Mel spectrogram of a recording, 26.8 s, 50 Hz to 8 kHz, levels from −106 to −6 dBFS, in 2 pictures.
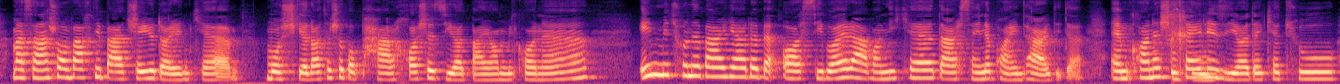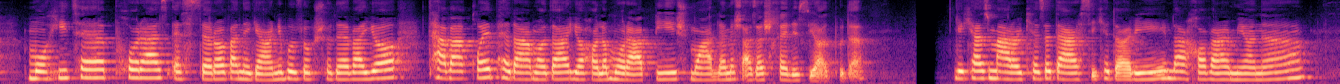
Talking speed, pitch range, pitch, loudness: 135 wpm, 225-275 Hz, 245 Hz, -17 LUFS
